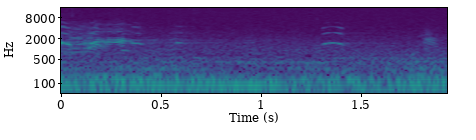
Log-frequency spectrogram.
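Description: A flock of cranes flying away calls, a few trumpeting, honk-like cries rising over a steady low rumble, with brief gaps between the calls.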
